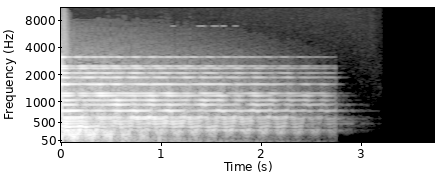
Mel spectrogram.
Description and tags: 5 ca chord
a deep hit with release could be used in liquid drum and bass or house
synth, chords, hits, sounds, samples, one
